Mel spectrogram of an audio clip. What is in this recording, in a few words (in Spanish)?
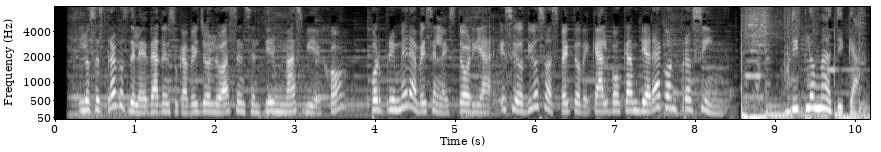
NEUTRO, Mujer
